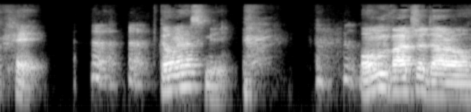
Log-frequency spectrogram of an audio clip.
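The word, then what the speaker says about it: Phat: So it's not fat. Right. It's pronounced Pe.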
